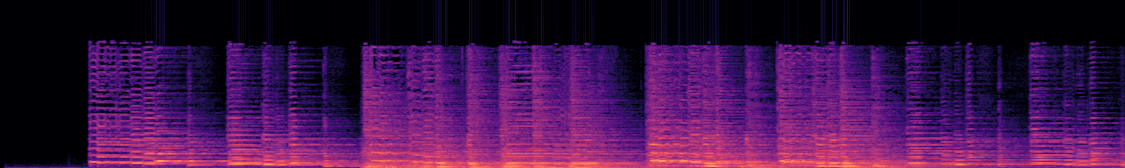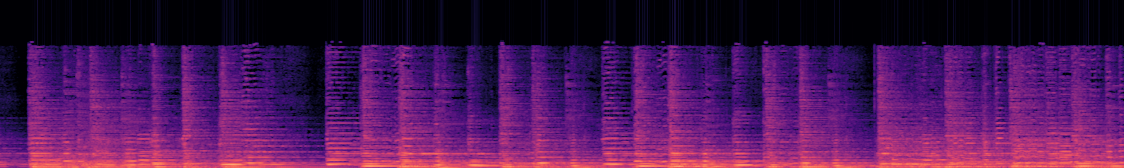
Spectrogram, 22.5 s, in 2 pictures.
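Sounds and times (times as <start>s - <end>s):
violin with continuo: 0.9s - 22.4s.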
